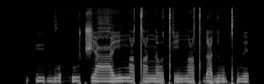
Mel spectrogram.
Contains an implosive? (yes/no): yes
